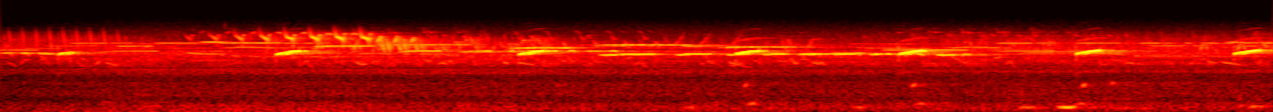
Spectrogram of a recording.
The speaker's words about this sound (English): The first sound that really stands out to me are those melancholy whistles, like this. They're from white-throated sparrows. Americans say the sparrows are singing, "Poor Sam, Peabody, Peabody, Peabody."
